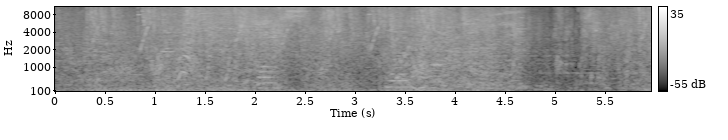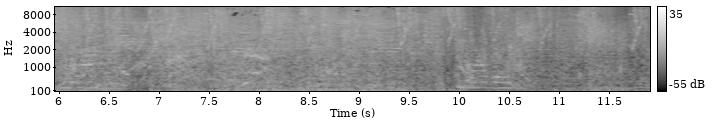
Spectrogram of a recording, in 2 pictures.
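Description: Game spell effects and attacks crackle and burst in a fight.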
